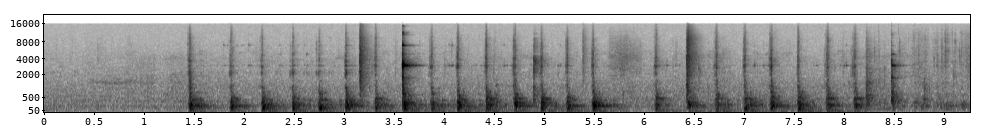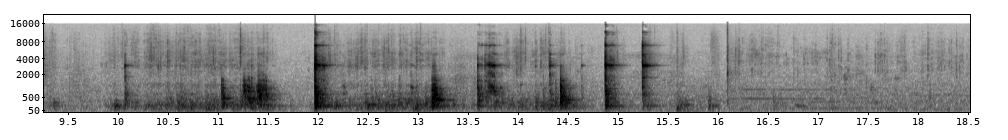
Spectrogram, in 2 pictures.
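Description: Metal pestle pounding garlic and nuts in a metal mortar. A run of quick, light strikes, about three a second, gives way to harder, irregular blows with a clinking metallic ring.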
